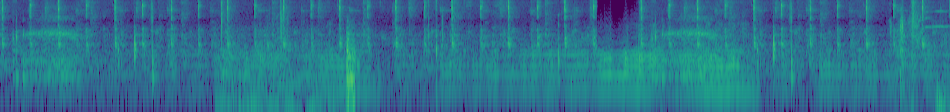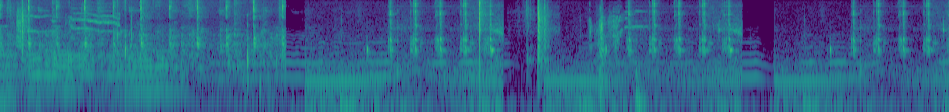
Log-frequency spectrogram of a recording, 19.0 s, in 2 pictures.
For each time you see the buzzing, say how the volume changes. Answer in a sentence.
You can hear the buzzing from 0.1 to 18.9 s, getting louder then quieter.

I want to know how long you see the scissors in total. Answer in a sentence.
You can hear the scissors for 2 seconds altogether.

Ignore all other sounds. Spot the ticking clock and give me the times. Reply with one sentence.
The ticking clock can be heard from 0.0 to 18.9 s.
